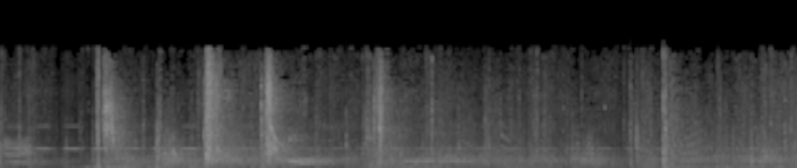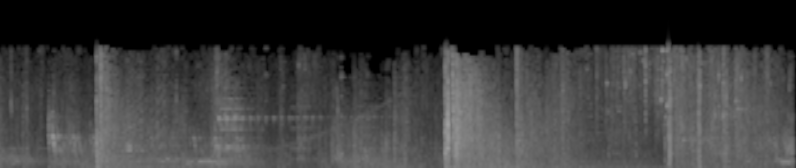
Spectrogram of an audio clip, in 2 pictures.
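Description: Blaster rifles fire in sharp, repeated shots.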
